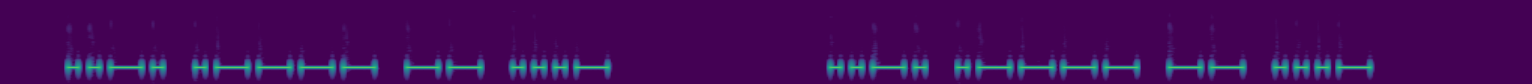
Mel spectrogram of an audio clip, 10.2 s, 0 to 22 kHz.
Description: Morse code, heard as a keyed tone, about 17 wpm, 700 Hz. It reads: F1MV F1MV
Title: DXCC-100 Call Signs - 4 Characters - Repeated 2x - 17wpm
